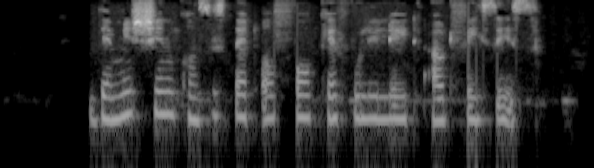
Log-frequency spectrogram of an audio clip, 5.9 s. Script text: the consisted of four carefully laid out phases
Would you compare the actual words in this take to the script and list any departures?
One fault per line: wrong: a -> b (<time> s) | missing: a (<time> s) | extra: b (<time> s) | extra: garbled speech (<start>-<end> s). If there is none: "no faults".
extra: mission (1.1 s)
